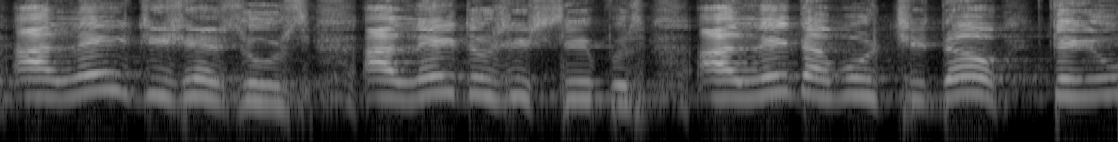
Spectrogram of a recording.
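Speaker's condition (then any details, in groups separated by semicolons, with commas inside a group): Cerebral palsy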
